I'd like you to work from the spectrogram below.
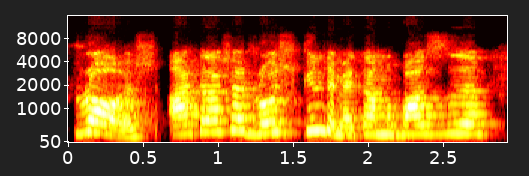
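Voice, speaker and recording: A woman teaching a language lesson, slowly sounding out each example word twice and then explaining its meaning. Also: high-pitched, animated, pushed and bright. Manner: slow, drawn-out pronunciation drills. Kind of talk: alphabet lesson with repeated example words. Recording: echoey room.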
